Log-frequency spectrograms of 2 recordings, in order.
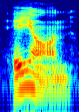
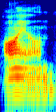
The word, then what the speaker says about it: Aion: take a look at aeon or ion depending on how you want to pronounce it so ion or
